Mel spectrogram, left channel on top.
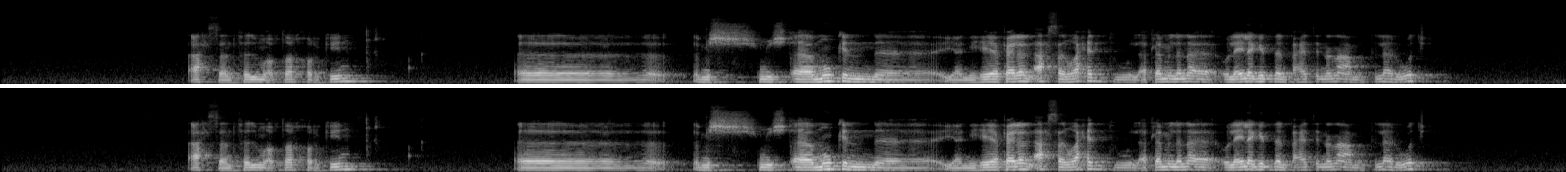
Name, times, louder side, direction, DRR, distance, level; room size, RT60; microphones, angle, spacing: voice 1, 1.9-3.6 5.1-6.7 6.9-14.2, right 1 dB, 5° right, 9 dB, 0.7 m, -20 dB
12.0 x 9.4 x 7.3 m, 0.70 s
head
